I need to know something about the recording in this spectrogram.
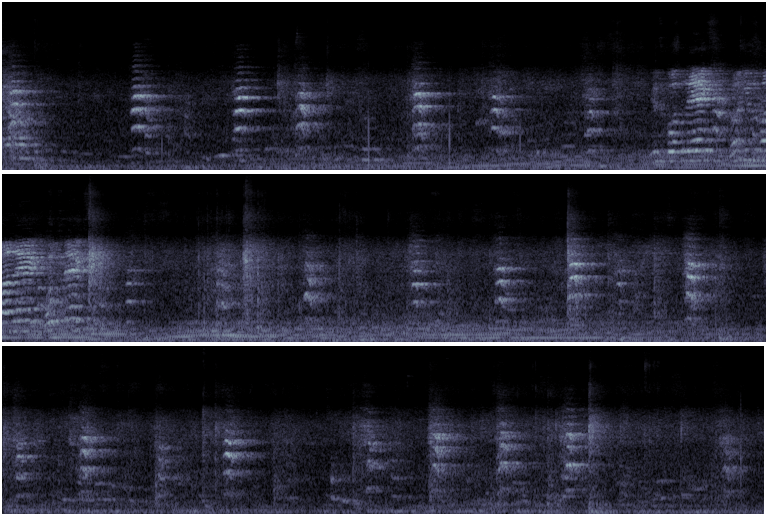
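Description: Children shout sharply again and again as they spar.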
